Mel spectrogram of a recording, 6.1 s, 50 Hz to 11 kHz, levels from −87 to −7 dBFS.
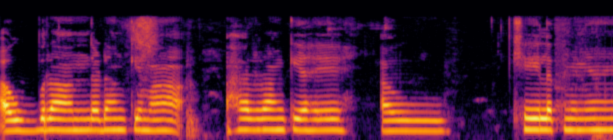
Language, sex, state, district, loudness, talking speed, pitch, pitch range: Chhattisgarhi, female, Chhattisgarh, Raigarh, -19 LUFS, 115 wpm, 220 Hz, 210-225 Hz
